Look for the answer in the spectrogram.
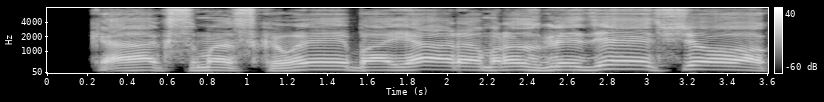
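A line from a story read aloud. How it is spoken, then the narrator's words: Hoarse hacking shout. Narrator (Russian): кричал, будто отхаркивался, Дронов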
